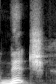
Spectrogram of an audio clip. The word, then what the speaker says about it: niche: else calling the space in a wall a niche absolutely you can say that but on an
